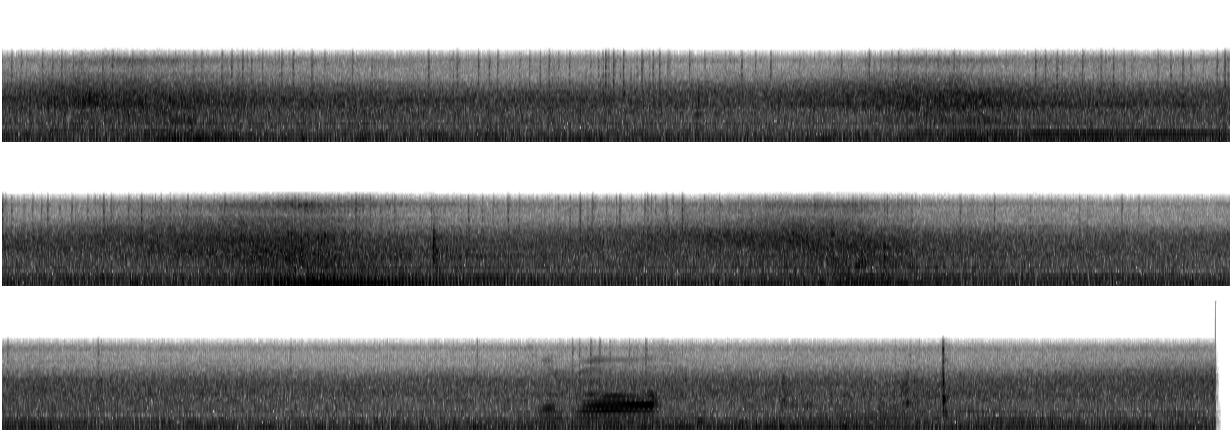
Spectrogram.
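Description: Traffic rumbles steadily in the distance.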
